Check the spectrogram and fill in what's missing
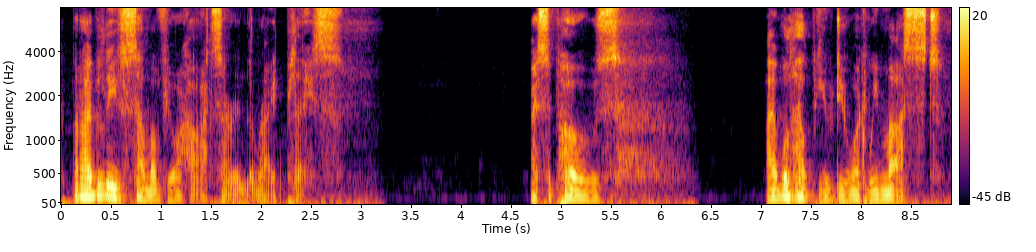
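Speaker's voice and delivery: put-on an old dragon admitting his greed; remorseful gold dragon. The dragon Arnax confesses to the party, low and soft.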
